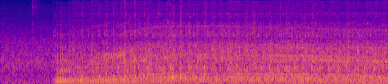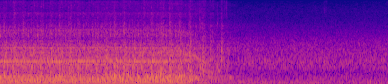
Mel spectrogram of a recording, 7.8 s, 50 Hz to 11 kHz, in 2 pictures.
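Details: Kenmore 1813 sewing machine (1974/75), cleaned, oiled and rust removed from hook, sewing a decorative cam stitch: even motor hum with steady needle clatter about four strokes a second; smooth, free-running, nothing binding.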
